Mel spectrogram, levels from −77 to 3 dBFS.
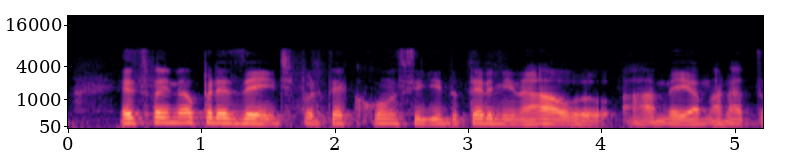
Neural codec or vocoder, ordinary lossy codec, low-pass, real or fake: none; none; 7.2 kHz; real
